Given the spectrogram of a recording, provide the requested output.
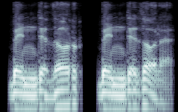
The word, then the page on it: vendedor/a: espanhol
